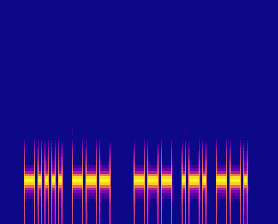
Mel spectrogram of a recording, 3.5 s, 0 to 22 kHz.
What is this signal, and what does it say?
Morse code, heard as a keyed tone, about 28 wpm, 700 Hz. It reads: 6O ORG
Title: Winter Field Day Exchanges Encore 28wpm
